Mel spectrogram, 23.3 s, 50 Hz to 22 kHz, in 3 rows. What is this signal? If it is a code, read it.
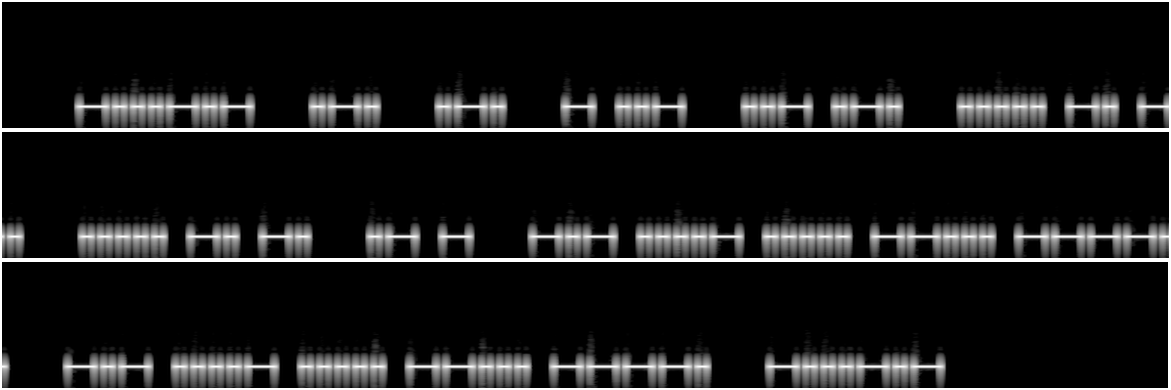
Morse code, heard as a keyed tone, about 20 wpm, 660 Hz. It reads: <BK> R R TU UR 5NN 5NN AT K4579 K4579 <BK>
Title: POTA QSO Practice - 20wpm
